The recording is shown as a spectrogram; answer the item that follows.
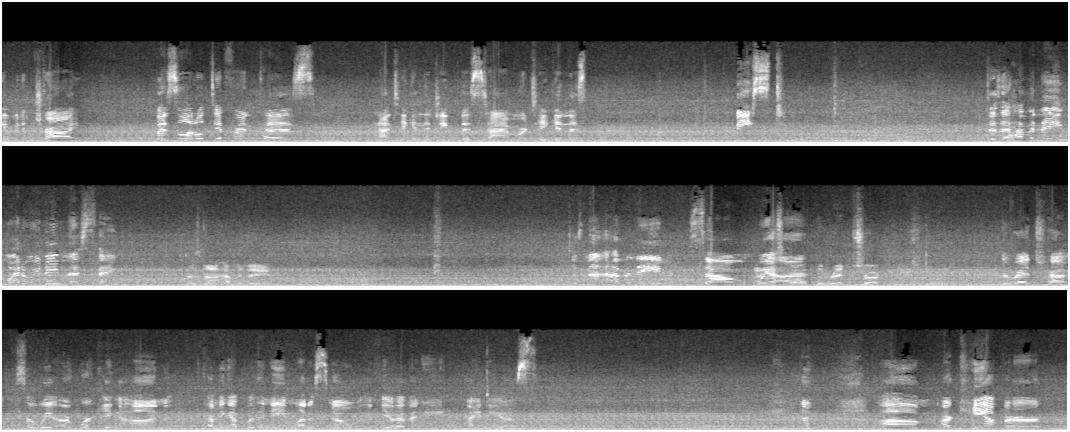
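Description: Cummins diesel engine of a square-body GMC crew-cab pickup running steadily at highway speed, a constant low drone with road noise, heard inside the cab.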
